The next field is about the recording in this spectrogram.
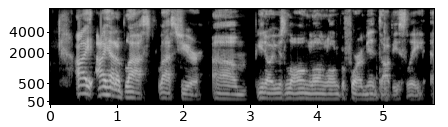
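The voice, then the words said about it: New York accent. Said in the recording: “it sounds like a New York accent”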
